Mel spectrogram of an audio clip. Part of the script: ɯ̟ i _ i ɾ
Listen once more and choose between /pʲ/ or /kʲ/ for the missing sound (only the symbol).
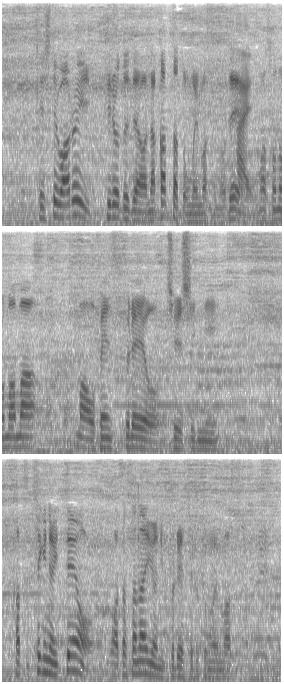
pʲ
